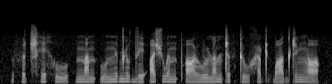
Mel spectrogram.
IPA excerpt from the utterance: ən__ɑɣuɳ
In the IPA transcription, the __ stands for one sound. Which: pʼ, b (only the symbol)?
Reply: pʼ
